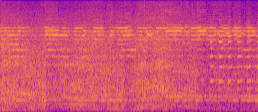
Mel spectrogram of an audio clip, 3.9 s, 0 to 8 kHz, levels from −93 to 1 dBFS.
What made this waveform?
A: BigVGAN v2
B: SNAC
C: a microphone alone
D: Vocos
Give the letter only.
C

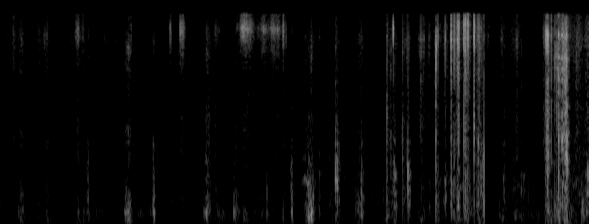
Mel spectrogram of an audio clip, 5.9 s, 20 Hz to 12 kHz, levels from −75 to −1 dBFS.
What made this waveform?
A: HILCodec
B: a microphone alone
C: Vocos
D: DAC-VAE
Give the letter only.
C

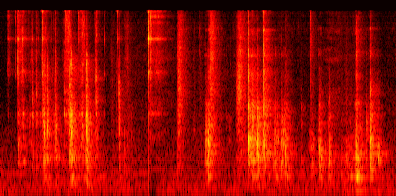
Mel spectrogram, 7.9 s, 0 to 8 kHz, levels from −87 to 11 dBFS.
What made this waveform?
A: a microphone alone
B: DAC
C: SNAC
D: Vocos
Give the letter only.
D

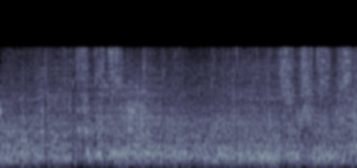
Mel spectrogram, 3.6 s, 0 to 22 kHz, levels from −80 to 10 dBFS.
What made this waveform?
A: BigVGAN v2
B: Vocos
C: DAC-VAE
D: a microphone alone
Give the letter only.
B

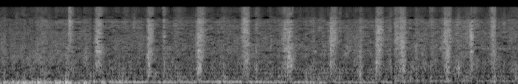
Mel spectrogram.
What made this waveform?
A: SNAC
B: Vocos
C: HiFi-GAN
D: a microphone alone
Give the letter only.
B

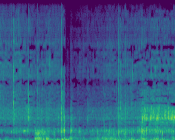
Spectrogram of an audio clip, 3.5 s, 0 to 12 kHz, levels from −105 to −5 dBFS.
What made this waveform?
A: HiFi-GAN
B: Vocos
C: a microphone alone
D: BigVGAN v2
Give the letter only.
B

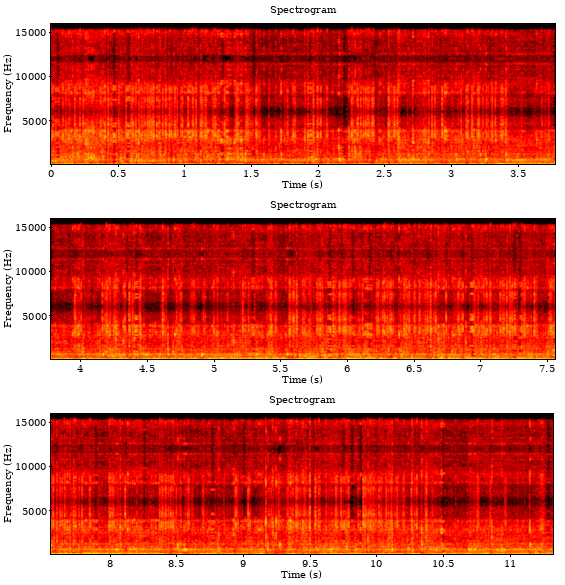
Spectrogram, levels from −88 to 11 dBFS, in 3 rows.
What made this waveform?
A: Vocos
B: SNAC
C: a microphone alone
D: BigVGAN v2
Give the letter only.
C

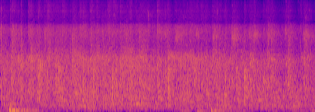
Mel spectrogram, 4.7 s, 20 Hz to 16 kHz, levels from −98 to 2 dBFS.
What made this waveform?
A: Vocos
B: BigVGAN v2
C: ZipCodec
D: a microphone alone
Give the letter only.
D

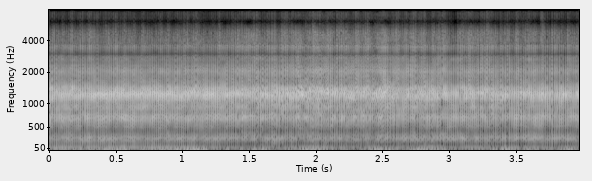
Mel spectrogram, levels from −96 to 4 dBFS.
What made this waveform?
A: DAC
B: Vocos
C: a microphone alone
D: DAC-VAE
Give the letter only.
B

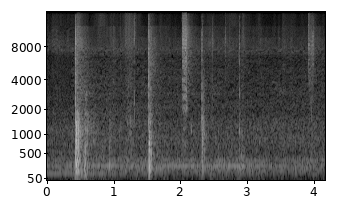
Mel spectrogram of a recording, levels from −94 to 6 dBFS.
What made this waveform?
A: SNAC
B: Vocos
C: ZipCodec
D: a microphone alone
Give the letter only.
D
